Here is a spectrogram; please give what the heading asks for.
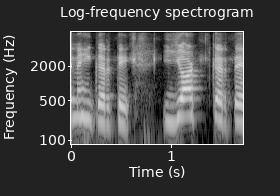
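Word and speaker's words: ja: जे ए लिखते हो, उसे हम प्रोनाउंस करते वक्त जा नहीं करते, हम लोग या करते हैं, राइट।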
